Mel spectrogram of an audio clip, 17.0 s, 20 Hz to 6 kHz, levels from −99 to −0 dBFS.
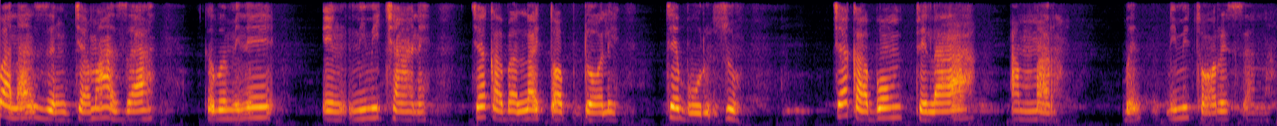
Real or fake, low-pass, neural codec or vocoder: fake; 5.4 kHz; vocoder, 44.1 kHz, 128 mel bands, Pupu-Vocoder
